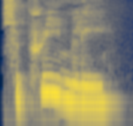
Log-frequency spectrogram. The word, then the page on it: supremely: British English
